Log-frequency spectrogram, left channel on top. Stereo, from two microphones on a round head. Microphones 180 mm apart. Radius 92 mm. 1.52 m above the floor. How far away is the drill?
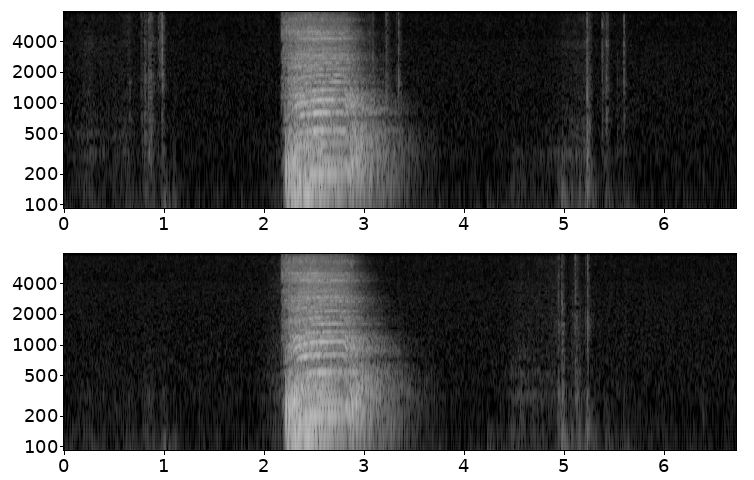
About 3 m.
